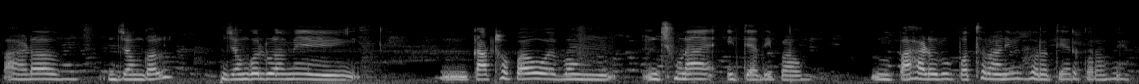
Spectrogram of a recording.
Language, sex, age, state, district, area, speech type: Odia, female, 18-30, Odisha, Koraput, urban, spontaneous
